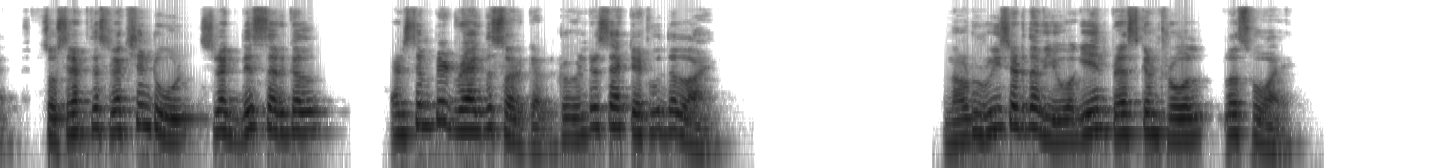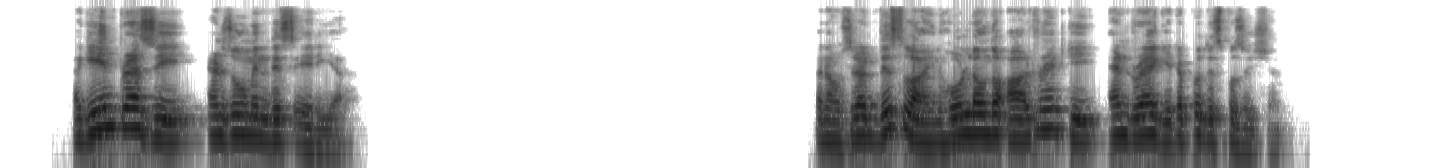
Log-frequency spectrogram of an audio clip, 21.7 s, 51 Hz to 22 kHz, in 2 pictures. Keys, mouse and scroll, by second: 8.4 y, 11.6 z, 18.4 alt+click.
